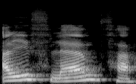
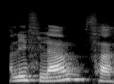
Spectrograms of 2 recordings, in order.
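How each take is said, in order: First: আলিফ লাম ফা spelled out slowly letter by letter; slow spelling. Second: Said in the usual way. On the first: Shown as a demonstration. Teacher slowly spelling the letter name for students. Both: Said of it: "আলিফ বানান হচ্ছে".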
